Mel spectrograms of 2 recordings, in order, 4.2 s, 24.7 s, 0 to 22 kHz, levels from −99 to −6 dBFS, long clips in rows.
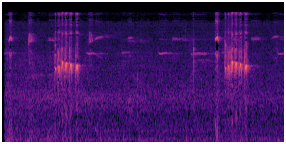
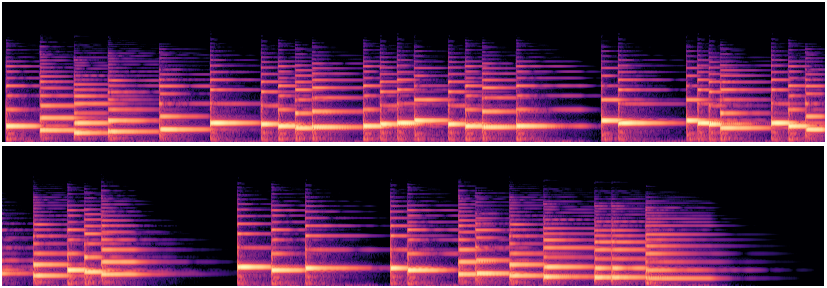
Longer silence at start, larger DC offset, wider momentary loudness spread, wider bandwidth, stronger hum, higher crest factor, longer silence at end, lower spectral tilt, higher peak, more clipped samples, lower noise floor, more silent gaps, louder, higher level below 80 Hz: about the same, 0.05 s vs 0.05 s; neither; first, 23 LU vs 13 LU; first, 16.5 kHz vs 5.2 kHz; neither; first, 20 dB vs 14 dB; second, 0 s vs 1.65 s; second, 2 dB/octave vs -7.5 dB/octave; second, -24 dBFS vs -4 dBFS; neither; second, -59 dBFS vs -89 dBFS; neither; second, -37 LUFS vs -17 LUFS; second, -74 dBFS vs -54 dBFS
